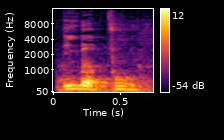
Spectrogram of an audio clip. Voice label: goodbye, Ipili

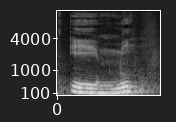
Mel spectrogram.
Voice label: "I", Kalanga

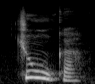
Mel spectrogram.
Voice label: Chanka, quechua; diez

